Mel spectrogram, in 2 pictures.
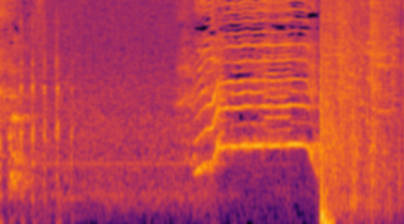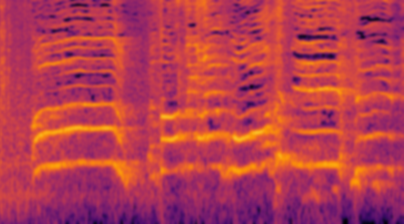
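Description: A woman shrieking and squealing in disgust, long high-pitched cries broken into several bursts, while feeling something unseen with her hands. A single sharp thump sounds about three seconds in.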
